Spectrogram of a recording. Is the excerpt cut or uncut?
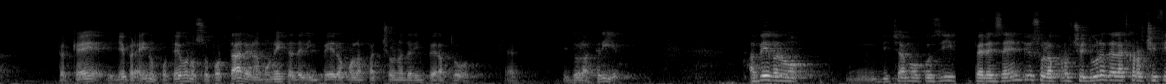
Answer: cut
